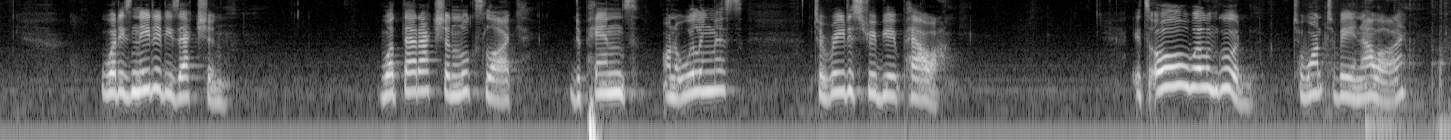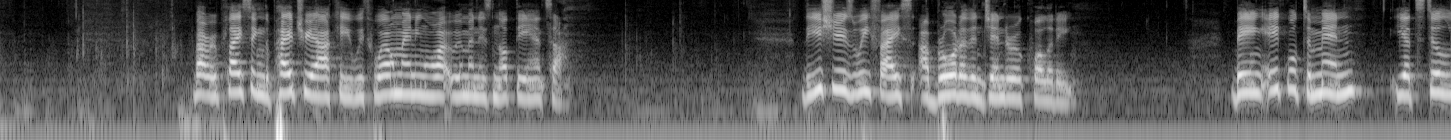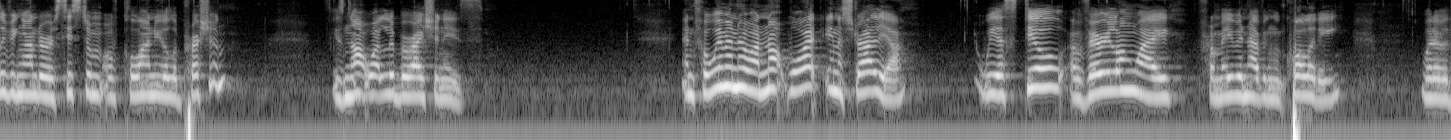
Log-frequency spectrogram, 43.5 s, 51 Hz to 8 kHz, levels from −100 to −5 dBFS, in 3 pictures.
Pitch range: 235-285 Hz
